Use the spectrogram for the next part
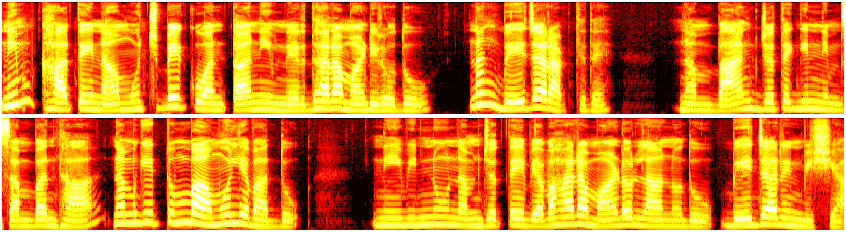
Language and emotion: Kannada, sad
